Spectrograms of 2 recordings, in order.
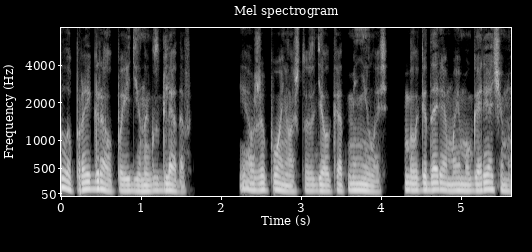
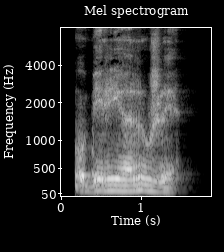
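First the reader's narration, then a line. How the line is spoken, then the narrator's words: Quiet, firm command. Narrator (Russian): Тихо, но не терпящим возражения голосом, приказал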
